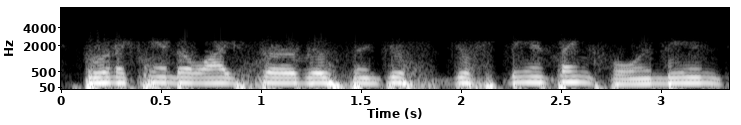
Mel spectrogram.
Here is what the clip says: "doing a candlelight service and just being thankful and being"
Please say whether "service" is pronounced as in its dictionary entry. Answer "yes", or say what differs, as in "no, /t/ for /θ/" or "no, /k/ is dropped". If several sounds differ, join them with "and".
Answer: yes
